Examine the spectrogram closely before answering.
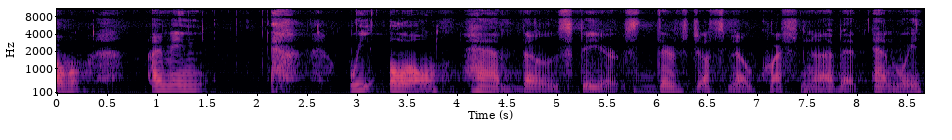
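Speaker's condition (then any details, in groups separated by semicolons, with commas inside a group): Spasmodic dysphonia; voice loss, breaks mid-sentence like tiny cough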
